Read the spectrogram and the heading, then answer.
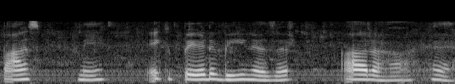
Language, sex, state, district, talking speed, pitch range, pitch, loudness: Hindi, female, Madhya Pradesh, Dhar, 120 wpm, 210-230 Hz, 220 Hz, -17 LUFS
